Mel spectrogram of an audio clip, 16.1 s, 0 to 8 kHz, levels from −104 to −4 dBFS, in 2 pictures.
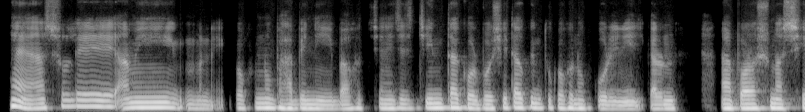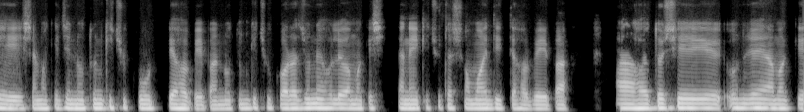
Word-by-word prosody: হ্যাঁ, 145 -9 +3
আসলে 160 +7 -5 0.5
আমি 130 +2 +3 0.6
মানে 105 -2 -6 0.2
কখনো 115 +2 -1
ভাবিনি, 110 -1 +1 0.2
বা 105 - -2
হচ্ছে 115 +1 -8 0.2
যে - - 0 0.2
চিন্তা 125 0 +2
করবো 110 -2 0
সেটাও 125 +1 +1
কিন্তু 120 -1 -1
কখনো 115 0 +1
করিনি। 100 -2 -1 0.2
কারণ 105 +1 -1 0.5
অ্যাঁ 115 -1 +2
পড়াশোনা 115 +1 +3
শেষ। 110 -4 +1
আমাকে 110 +1 0
যে 115 - +3
নতুন 110 +2 +1
কিছু 120 +1 -4
করতে 110 +1 -1
হবে, 105 -1 +1
বা 105 - -2
নতুন 110 +1 -3
কিছু 120 +1 -6
করার 115 0 +3
জন্য 120 0 +4
হলেও 115 0 +2
আমাকে 110 0 -1
সেখানে 110 -1 -1
কিছুটা 115 0 -6
সময় 110 -1 +2
দিতে 110 0 -2
হবে 105 0 -1
বা 105 - 0 0.6
আ - - +3 0.2
হয়তো 115 +1 +4
সে 125 0 +4 0.5
অনুযায়ী 120 0 +3
আমাকে 110 +1 -1
115 Hz, 160 wpm, -23 LUFS, 110-120 Hz, 0.6 s, জন্য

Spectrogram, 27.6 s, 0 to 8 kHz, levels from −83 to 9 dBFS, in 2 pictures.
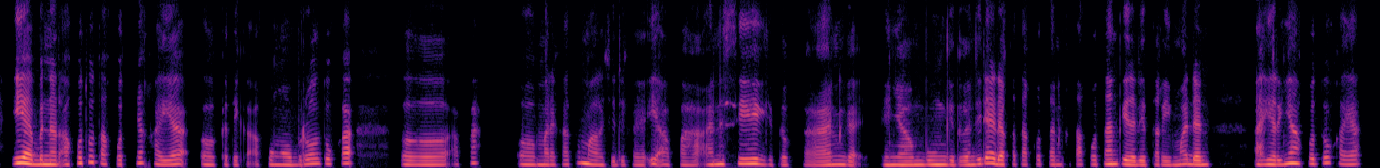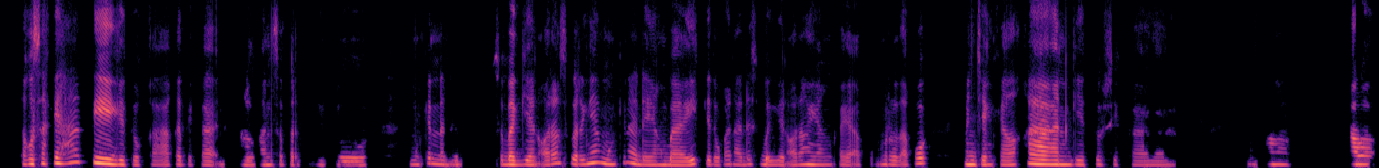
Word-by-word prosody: Iya, 260 0 +11
benar, 200 -1 +5
aku 200 - -7
tuh 295 - -1
takutnya 220 +3 -6
kayak, 200 +1 0 0.2
eee, 190 - -2
ketika 180 -1 -12
aku - - -22
ngobrol 185 +4 -2
tuh, 225 - -3
Kak, 245 0 +1 0.5
eee, 185 -1 -1 0.2
apa, 255 +6 -16 0.5
eee, 195 -1 -2
mereka 185 +1 -5
tuh 260 - -10
malah 190 -3 -1
jadi 175 +1 -11
kayak, 175 -1 -9
"Ih, 220 - -2
apaan 185 +2 -6 0.2
sih?" 230 0 +3 0.2
Gitu 180 -2 -11 0.2
kan, 175 +2 -3 0.2
"Gak 175 - -5 0.2
gak 180 - -2
nyambung," 180 +1 +2
gitu 180 -1 -5
kan. 185 - +1
Jadi 245 +4 +3
ada 200 - +5
ketakutan-ketakutan 195 +1 -5
tidak 195 -3 +4
diterima 180 +1 -4
dan 190 - +5 0.5
akhirnya 200 +3 +2
aku 240 -1 -13
tuh 265 - -1
kayak 205 0 -4 0.4
takut 215 +1 +4
sakit 240 +2 +5
hati 300 -2 +4 0.2
gitu, 190 -1 -1
Kak, 185 - -9
ketika 180 -2 -9 0.2
diperlakukan 180 -1 -7
seperti 185 0 -11 0.2
itu, 180 - -19 0.7
mungkin 200 +5 -6
ada 185 0 -9 0.4
sebagian 190 -1 +3
orang 225 +6 -1
sebenernya 220 +4 +2
mungkin 215 +6 -3
ada 195 -4 0
yang 180 - -3
baik 175 +4 +2
gitu 190 -2 -4
kan, 200 - -8
ada 185 +3 -7
sebagian 180 -3 -4
orang 190 +2 -1
yang 185 0 -5
kayak 180 -3 -7 0.2
menurut 190 -2 -4
aku 240 - -5 0.5
menjengkelkan, 195 +2 +6 0.2
gitu 190 +1 -5
sih, 190 - -14
Kak. 180 -2 -12 1.1
Heeh, 195 0 -6 0.7
kalo 200 0 +5
195 Hz, 160 wpm, -24 LUFS, 185-205 Hz, 1.1 s, Iya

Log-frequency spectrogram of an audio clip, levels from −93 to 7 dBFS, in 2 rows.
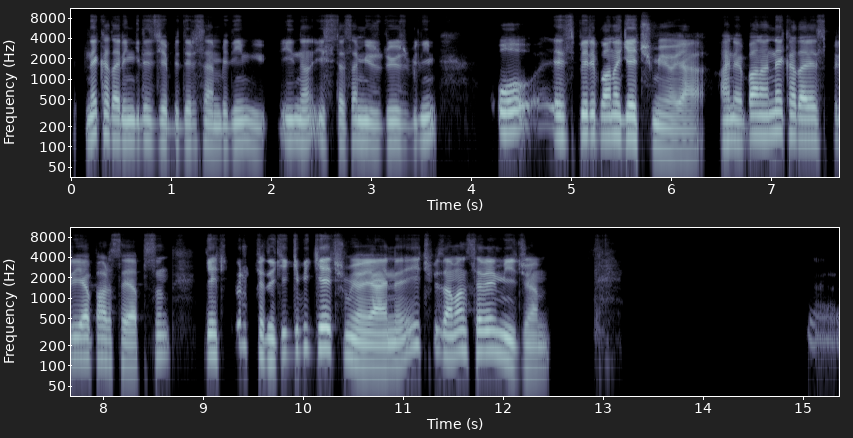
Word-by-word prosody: Ne 145 +5 +2
kadar 135 -5 0
İngilizce 120 -2 -3
bilirsem 110 -1 -5
bileyim 115 +2 -4
yü 100 -2 -9 0.2
inan 125 -1 -2
istesem 120 0 -4
%100 115 -1 -3
bileyim. 130 +3 -4 0.6
O 165 +5 +1 0.2
espri 150 +1 +1
bana 145 +1 +4
geçmiyor 115 -9 +3
ya. 85 -1 -1
Hani 125 -1 -1
bana 150 0 +4
ne 165 +2 +2
kadar 140 -4 +3
espri 130 0 -4
yaparsa 130 -3 0
yapsın, 140 +7 -2 0.3
geç 150 -1 +1
Türkiye'deki 155 - -2
gibi 180 +3 -5
geçmiyor 155 -10 +4
yani. 105 - +4
Hiçbir 205 -4 -8
zaman 155 +2 +3
sevemeyeceğim. 130 - +1 2.6
Eee, - - -24
125 Hz, 120 wpm, -26 LUFS, 115-150 Hz, 2.6 s, bana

